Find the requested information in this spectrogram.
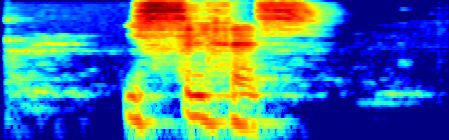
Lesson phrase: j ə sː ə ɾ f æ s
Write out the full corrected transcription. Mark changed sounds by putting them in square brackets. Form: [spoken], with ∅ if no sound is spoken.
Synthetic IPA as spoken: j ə sː ə [l] f æ s

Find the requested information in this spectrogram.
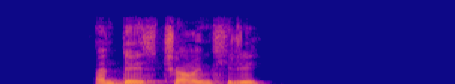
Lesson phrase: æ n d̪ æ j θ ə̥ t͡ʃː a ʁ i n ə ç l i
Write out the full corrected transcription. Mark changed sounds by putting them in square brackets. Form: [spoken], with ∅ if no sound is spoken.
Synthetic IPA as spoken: æ n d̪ æ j θ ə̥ t͡ʃː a ʁ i [m] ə ç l i

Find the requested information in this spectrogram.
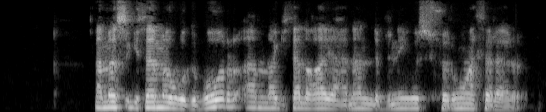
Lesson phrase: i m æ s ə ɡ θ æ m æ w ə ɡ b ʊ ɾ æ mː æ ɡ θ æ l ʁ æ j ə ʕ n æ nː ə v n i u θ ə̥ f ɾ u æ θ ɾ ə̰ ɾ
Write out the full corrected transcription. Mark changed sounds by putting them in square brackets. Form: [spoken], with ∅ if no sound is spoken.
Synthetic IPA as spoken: [æ] m æ s ə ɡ θ æ m æ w ə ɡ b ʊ ɾ æ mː æ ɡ θ æ l ʁ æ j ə ʕ n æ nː ə v n i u [s] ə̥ f ɾ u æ θ ɾ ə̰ ɾ

